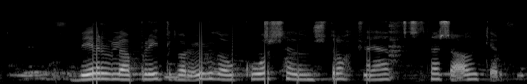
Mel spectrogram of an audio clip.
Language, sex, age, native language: Icelandic, male, 12, Icelandic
